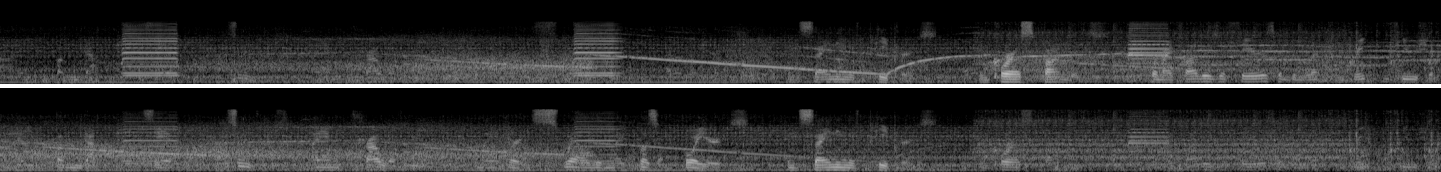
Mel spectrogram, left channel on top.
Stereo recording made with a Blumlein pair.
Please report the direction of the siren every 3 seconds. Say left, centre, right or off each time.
right, centre, left, left, left.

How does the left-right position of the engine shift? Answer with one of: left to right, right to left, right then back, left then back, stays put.
stays put.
